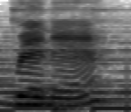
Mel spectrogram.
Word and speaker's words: Ren: All of their systems and technological advancements are hijacked by none other than Emperor Crimson's rats named Ren. Um, I pronounce it Renee Cavlov.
